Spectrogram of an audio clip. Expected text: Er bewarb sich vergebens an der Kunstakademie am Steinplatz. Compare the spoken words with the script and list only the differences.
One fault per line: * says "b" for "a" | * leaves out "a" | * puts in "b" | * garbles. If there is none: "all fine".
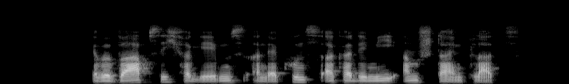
all fine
